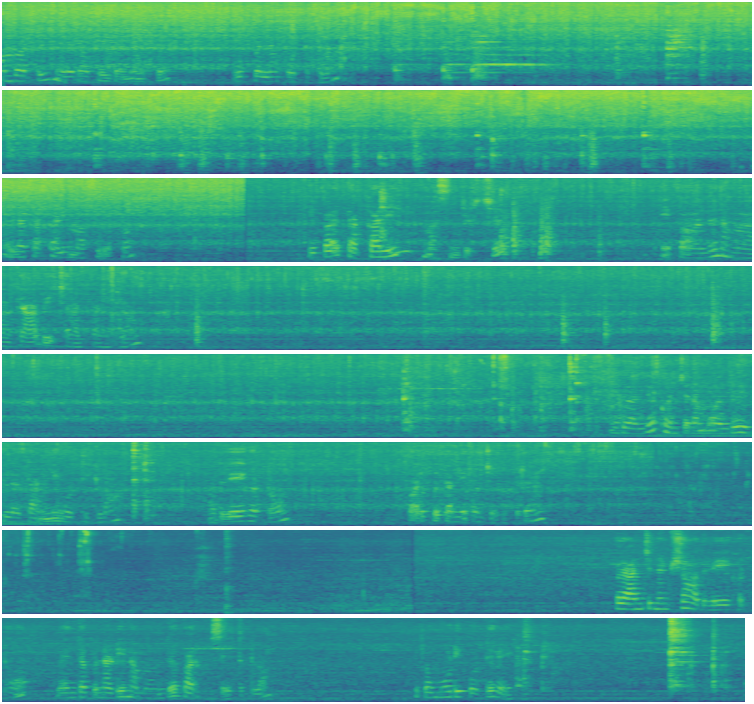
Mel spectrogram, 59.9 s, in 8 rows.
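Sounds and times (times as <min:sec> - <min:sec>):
food sizzling in hot oil: 0:00.0 - 0:46.0
spoon knocking against pan: 0:03.9 - 0:05.5
spoon scraping and tapping a pan: 0:03.9 - 0:07.8.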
